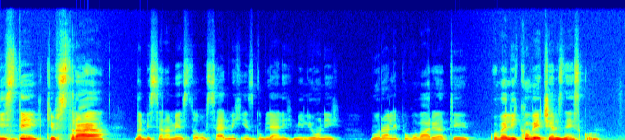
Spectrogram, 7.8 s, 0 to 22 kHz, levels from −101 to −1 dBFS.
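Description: A speech clip with zipper noise from 0.88 s to 2.23 s, while the level drops by roughly 15 dB. The gain moves in coarse, unsmoothed steps at roughly twenty per second, and each jump puts a small click into the signal, so a fast ticking rides on the speech as it fades. On a waveform the envelope falls as a staircase; a spectrogram shows faint, evenly spaced vertical broadband lines across that span.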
